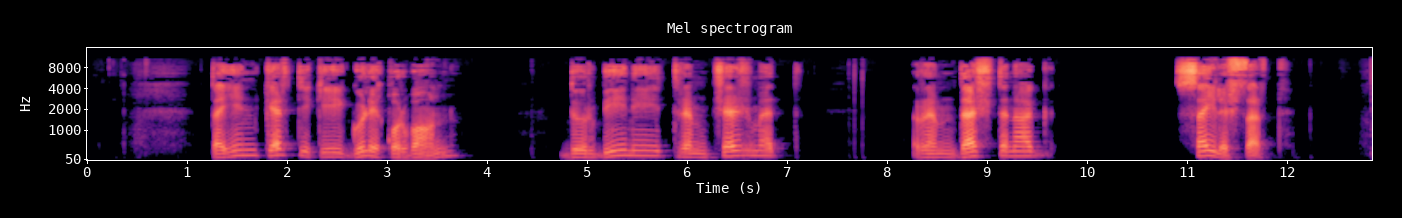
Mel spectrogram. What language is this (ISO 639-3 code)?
wbl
